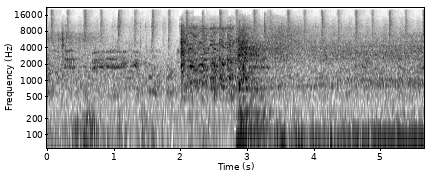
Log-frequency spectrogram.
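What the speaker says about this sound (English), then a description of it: "Give you a little start." A Dodge Durango engine cranks and catches, then settles into a low, steady rumble with a slight rev; faint sounds precede it.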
